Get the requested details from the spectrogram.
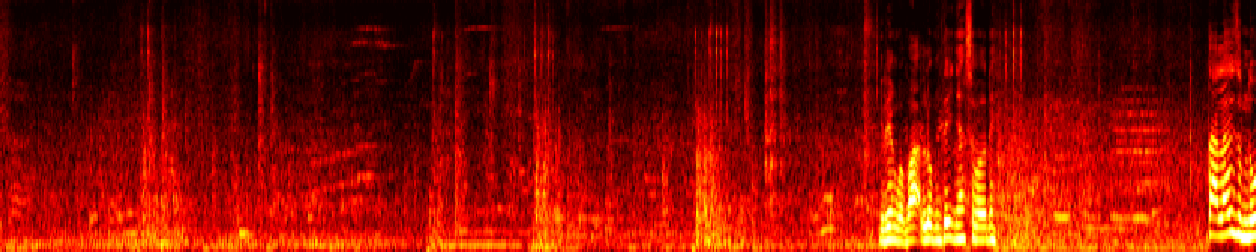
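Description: A cloth rubs and squeaks across a whiteboard.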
